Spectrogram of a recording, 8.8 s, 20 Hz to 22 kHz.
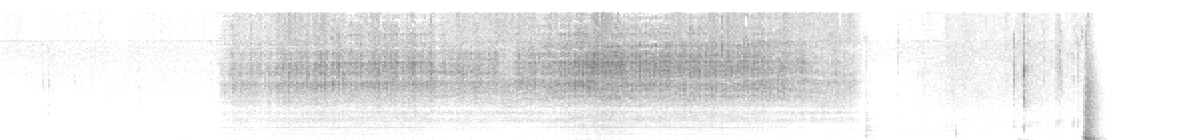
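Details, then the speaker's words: Steady high-pitched motor whine about five seconds, then clicks and a sharp knock, during implant form drilling for a late single dental implant; implant drill. "the first form drill with 3.3 millimeter in diameter the 3.8 millimeter form drill and now the final 4.3 millimeter"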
